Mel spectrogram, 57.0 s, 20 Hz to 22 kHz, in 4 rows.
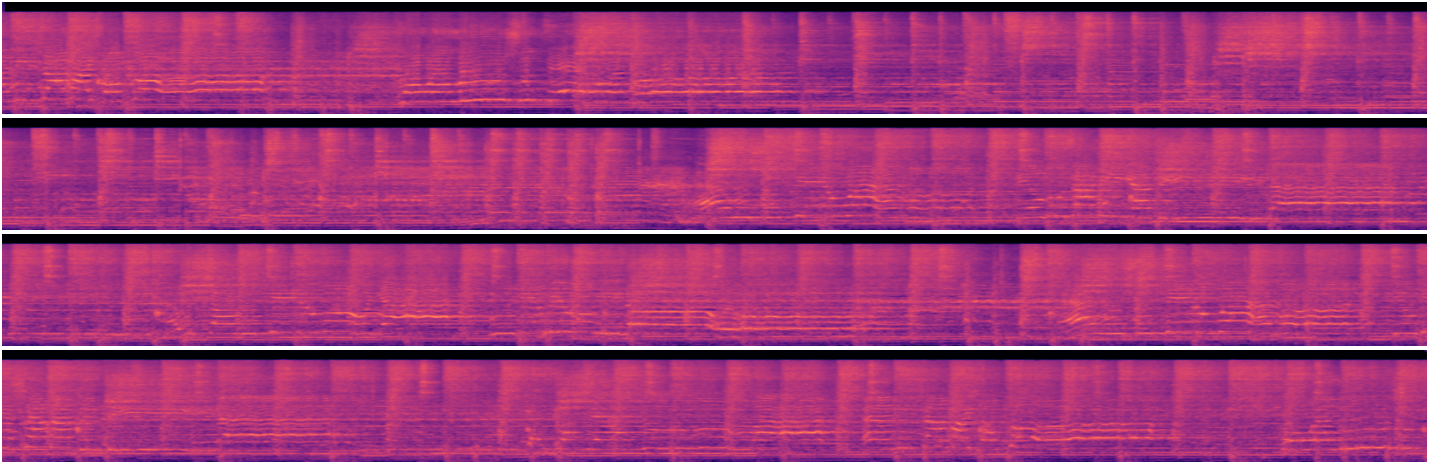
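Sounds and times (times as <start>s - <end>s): woman singing with vibrato: 0.0s - 10.4s, 21.0s - 38.0s, 39.0s - 47.1s, 47.9s - 57.0s
live band with drums and guitar: 0.0s - 57.0s.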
